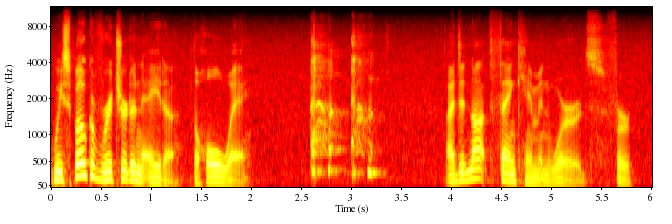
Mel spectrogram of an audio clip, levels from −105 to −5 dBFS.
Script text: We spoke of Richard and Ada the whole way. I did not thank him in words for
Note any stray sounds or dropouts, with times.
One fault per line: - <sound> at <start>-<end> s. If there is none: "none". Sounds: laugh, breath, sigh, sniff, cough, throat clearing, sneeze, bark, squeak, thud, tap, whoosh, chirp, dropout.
- cough at 2.6-3.4 s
